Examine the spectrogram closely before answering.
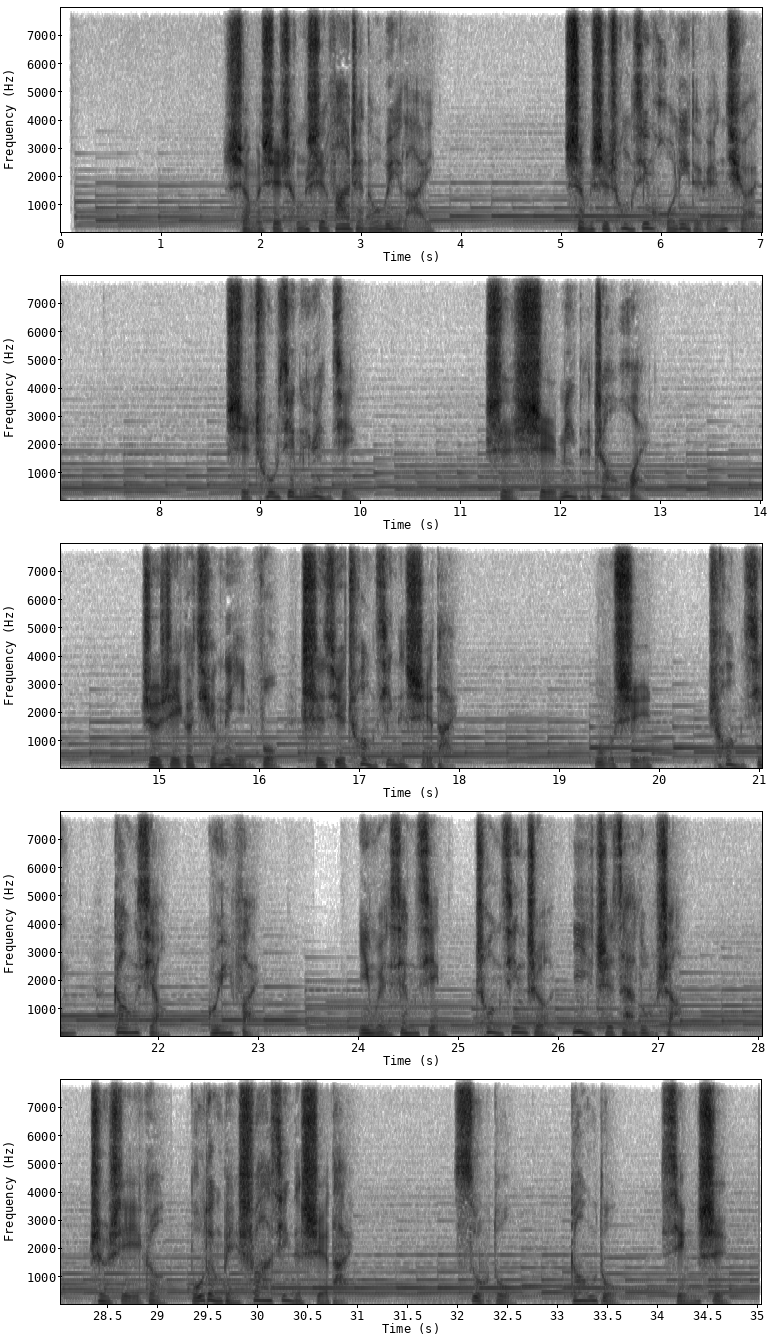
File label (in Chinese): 男,品质旁白; 城市未来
